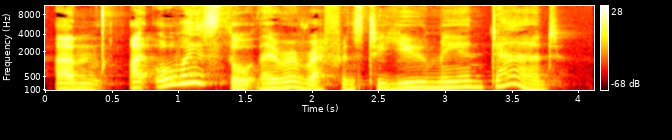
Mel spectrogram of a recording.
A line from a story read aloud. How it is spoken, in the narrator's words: Belinda said sweetly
